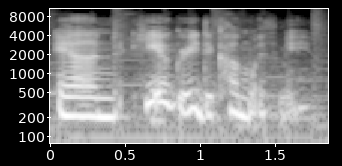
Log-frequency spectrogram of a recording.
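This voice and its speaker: A kind, brave little female pig from a children's story, voiced by a woman. She sounds earnest and eager, pitched up high with slight grit. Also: expressive, normal speed, vocal fry, a little mellow, highs cut off, faint music behind.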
